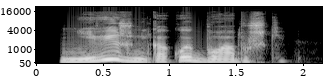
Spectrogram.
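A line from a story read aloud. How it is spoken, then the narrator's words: Rather rude. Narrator (Russian): ответил он довольно грубо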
